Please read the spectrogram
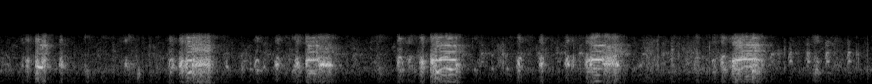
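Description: Chickens clucking, with a short loud call roughly every second and a half and softer clucks in between.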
